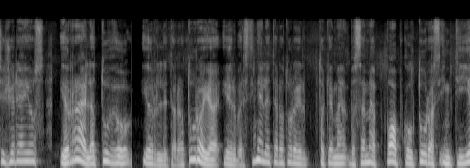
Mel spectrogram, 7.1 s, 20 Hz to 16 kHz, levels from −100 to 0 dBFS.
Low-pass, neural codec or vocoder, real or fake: 9.9 kHz; none; real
